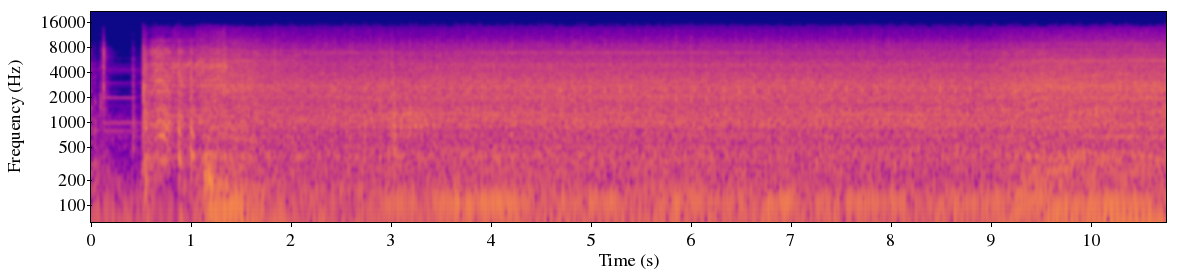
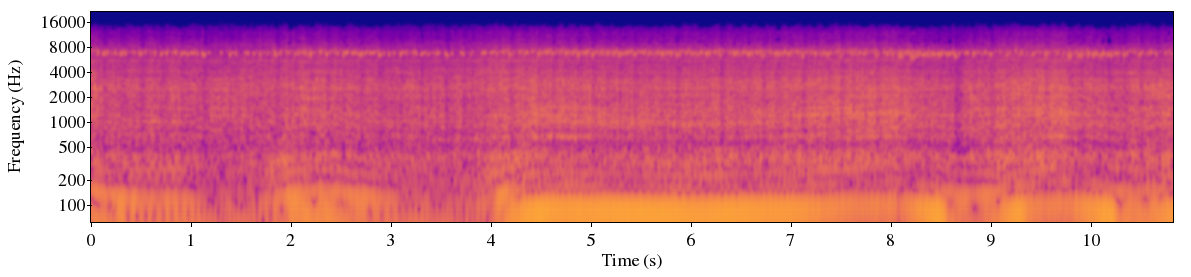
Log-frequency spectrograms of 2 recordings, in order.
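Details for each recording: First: Car engine cranks, catches and idles, then revs several times with no serpentine belt squeak or squeal after dielectric grease was applied; before, it squeaked for 30–60 seconds on cold start and at 2,000–3,000 rpm. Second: Serpentine belt squeak: thin high intermittent squeak over engine revs, worse on cold start for the first 30 seconds to a minute and around 2,000–3,000 RPM or when AC compressor kicks in, sometimes none at idle; dry belt slipping, fixed with dielectric grease.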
